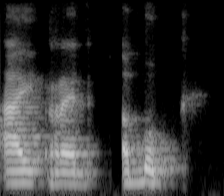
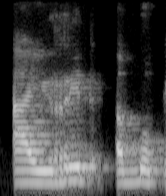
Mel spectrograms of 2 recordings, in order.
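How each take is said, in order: First: Read is pronounced as its past-tense form. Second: Read is pronounced as its present-tense form. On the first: The action happened in the past. "yang bawah" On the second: The action happens in the present. "yang atas itu bentuknya termasuk present tense"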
